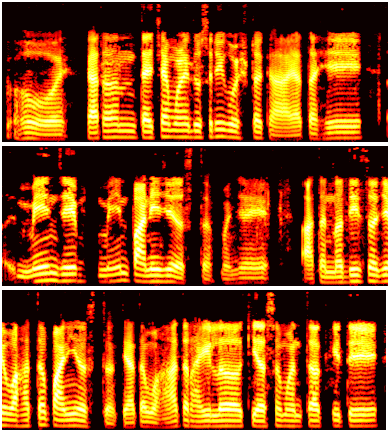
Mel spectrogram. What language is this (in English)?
Marathi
